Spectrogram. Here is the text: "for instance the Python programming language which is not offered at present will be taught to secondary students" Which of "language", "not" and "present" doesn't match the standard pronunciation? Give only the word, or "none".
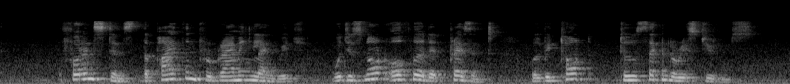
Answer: none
